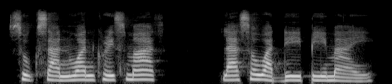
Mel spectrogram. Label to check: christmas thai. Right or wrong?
Right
